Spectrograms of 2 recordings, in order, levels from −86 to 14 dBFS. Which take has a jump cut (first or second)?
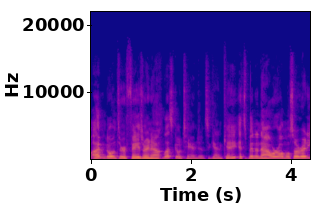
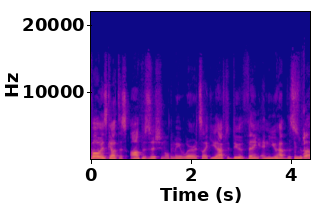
second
